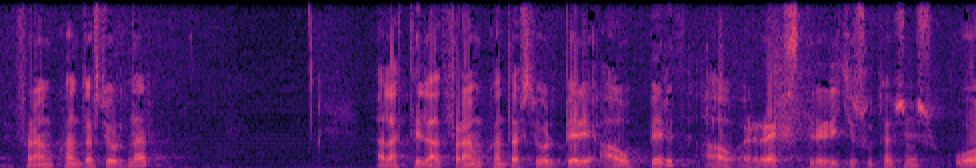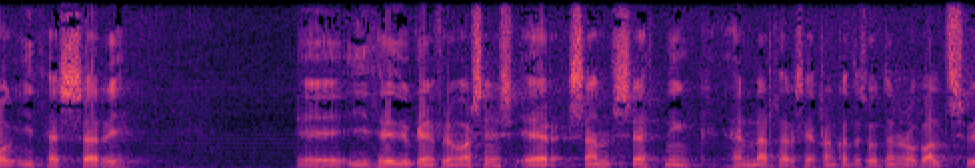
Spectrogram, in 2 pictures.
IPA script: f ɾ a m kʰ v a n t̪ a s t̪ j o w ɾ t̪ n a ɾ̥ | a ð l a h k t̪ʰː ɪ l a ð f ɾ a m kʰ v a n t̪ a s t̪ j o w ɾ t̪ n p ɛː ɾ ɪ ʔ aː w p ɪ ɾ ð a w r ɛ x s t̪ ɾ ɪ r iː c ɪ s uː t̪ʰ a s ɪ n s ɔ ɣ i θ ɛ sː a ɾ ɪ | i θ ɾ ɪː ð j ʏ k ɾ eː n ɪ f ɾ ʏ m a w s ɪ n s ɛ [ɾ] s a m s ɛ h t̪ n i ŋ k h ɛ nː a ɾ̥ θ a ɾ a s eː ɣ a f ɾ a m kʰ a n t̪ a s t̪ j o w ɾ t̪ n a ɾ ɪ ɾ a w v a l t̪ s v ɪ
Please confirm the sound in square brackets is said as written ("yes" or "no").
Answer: yes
